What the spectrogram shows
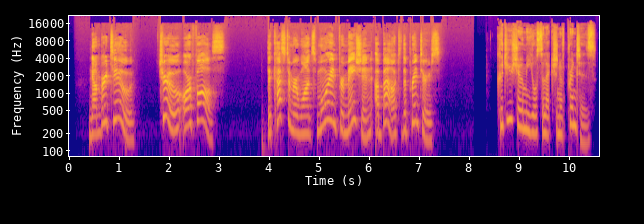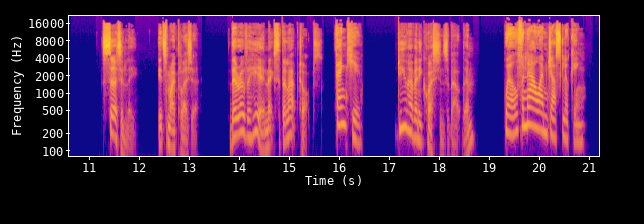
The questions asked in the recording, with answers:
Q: True or false? The customer wants more information about the printers.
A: The answer is false. The customer says, I'm just looking.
